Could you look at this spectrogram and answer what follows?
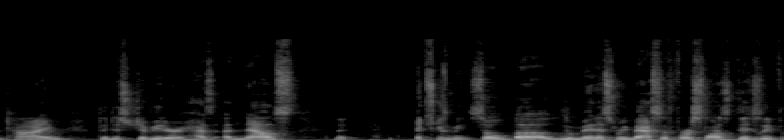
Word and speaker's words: Lumines: And yeah, it's Lumines. Yeah, Lumines. That's how you pronounce it. Well, the pronunciation is Lumines.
